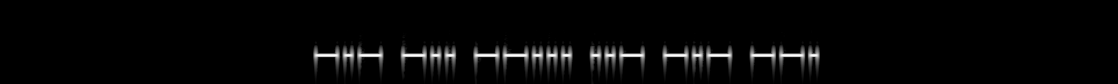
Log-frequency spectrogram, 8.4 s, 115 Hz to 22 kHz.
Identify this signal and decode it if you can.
Morse code, heard as a keyed tone, about 22 wpm, 700 Hz. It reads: KD7UKG
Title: USA Call Signs - 6 Characters - Repeated 2x - 22wpm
